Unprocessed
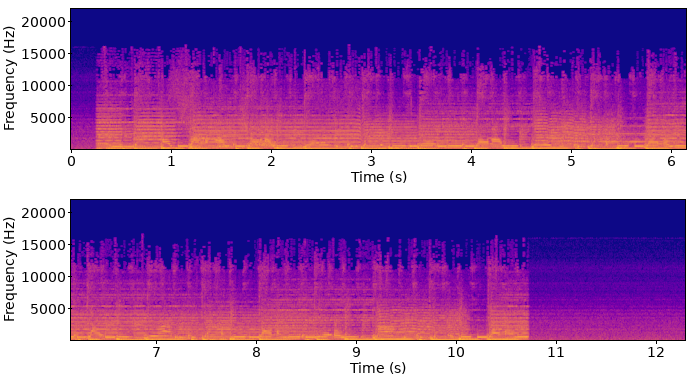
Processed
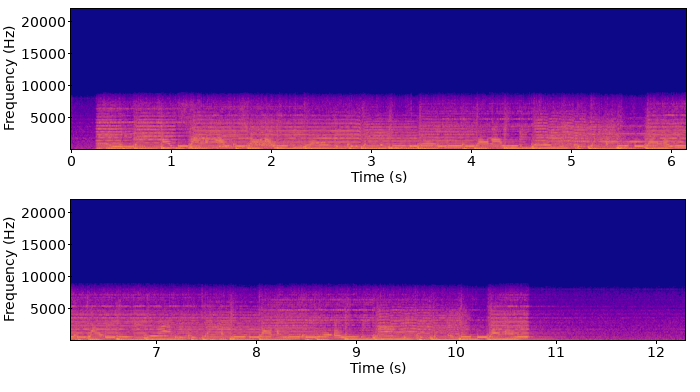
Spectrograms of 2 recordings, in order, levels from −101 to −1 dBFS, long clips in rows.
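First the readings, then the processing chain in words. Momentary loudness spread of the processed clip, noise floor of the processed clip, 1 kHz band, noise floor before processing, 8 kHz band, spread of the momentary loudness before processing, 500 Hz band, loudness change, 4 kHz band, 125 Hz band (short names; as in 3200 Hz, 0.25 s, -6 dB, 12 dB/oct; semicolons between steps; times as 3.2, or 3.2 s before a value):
1 LU, -59 dBFS, -7.5 dB, -52 dBFS, -9.0 dB, 2 LU, -7.0 dB, -7.5 dB, -7.5 dB, -7.5 dB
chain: Schroeder reverb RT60 3 s, combs from 32 ms, DRR 15 dB; gain -7.5 dB; G.722 64 kbps 16000 Hz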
